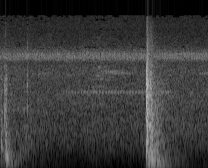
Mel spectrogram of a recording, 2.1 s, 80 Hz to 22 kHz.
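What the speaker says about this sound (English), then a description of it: "the sound of the door when it shuts" The door of a brand-new RAM 2500 Cummins pickup shuts with one solid, close thud that decays quickly, preceded by a softer click, in a quiet setting.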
